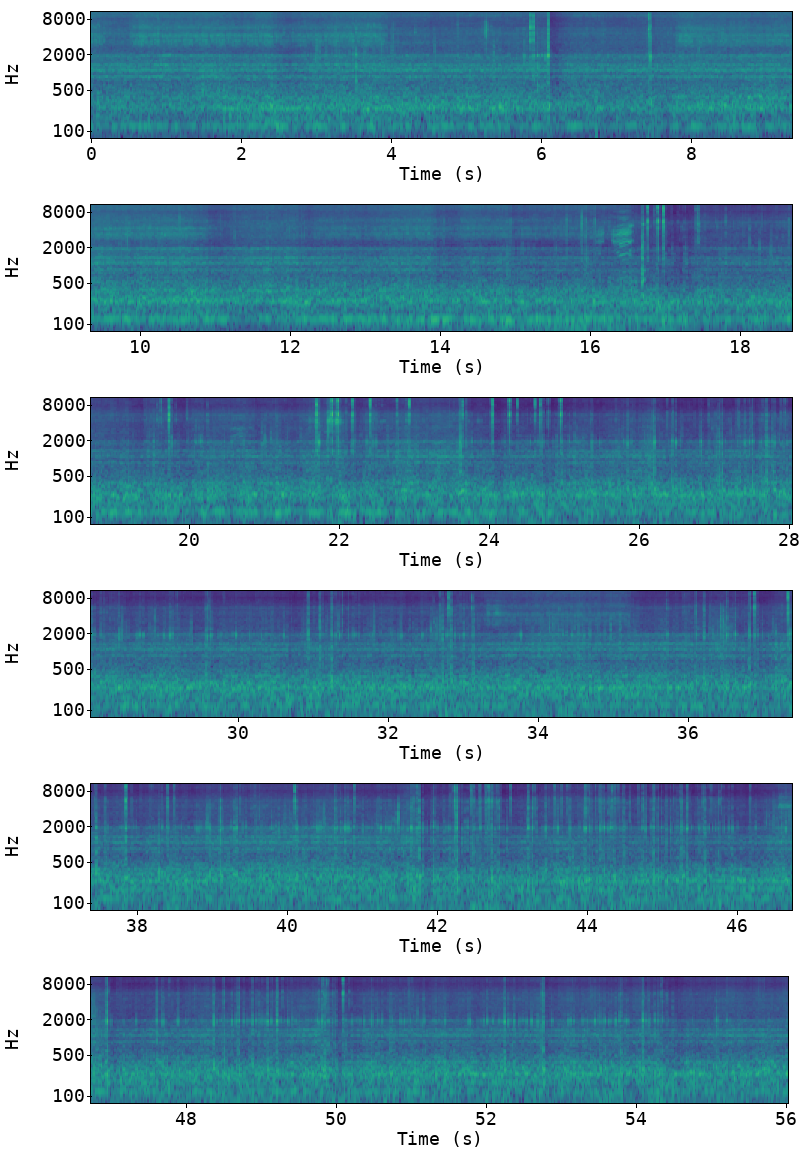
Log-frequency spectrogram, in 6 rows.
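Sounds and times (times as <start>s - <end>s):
road and wind rumble: 0.0s - 56.0s
small clicks and rattles: 14.9s - 55.7s.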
